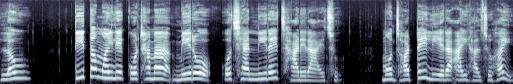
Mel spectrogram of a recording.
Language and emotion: Nepali, neutral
